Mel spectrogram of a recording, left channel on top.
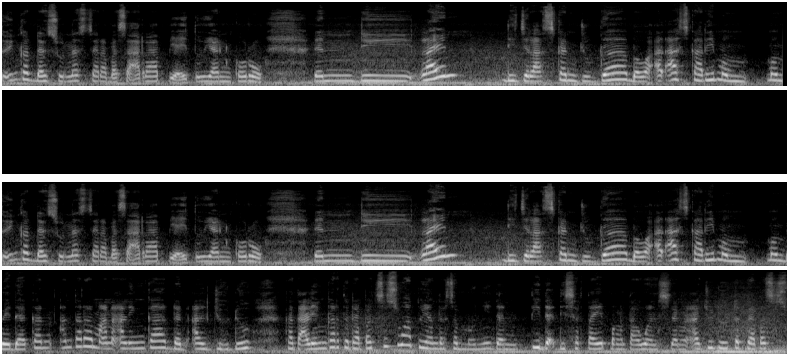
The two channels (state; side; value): drops out; left; at 7.9 s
